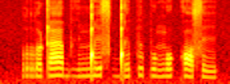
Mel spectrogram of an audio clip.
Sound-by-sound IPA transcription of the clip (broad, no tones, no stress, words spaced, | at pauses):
roʈæ bʱiŋ͡ǃis ɡ͡ǃepip uŋo kɒsi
